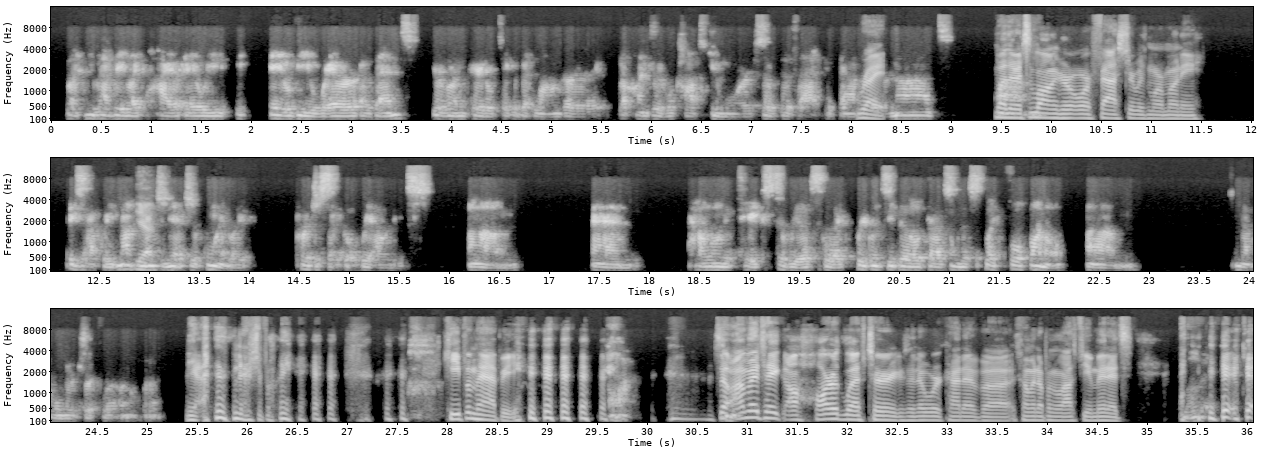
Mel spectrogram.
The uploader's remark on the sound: APOLOGIES ON THE AUDIO QUALITY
